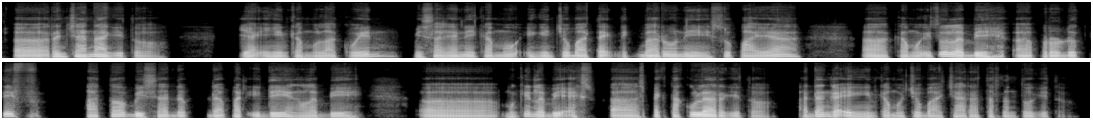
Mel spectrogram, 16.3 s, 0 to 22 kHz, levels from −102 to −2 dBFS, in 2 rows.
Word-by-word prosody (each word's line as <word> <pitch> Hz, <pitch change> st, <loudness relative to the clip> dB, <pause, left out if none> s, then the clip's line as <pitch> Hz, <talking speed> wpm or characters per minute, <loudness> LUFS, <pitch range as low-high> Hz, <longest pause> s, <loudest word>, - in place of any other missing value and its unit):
eee, 105 Hz, 0 st, +3 dB
rencana 115 Hz, 0 st, +3 dB
gitu, 85 Hz, -2 st, -6 dB, 0.5 s
yang 100 Hz, -1 st, 0 dB
ingin 100 Hz, 0 st, -2 dB
kamu 95 Hz, 0 st, -3 dB
lakuin? 120 Hz, +10 st, -2 dB
Misalnya 100 Hz, +1 st, -1 dB
nih, 110 Hz, -3 st, 0 dB
kamu 110 Hz, +4 st, -2 dB
ingin 100 Hz, -2 st, -3 dB
coba 95 Hz, -1 st, +2 dB
teknik 105 Hz, +2 st, -3 dB
baru 110 Hz, +1 st, +2 dB
nih, 110 Hz, -5 st, 0 dB
supaya, 95 Hz, +8 st, -1 dB, 0.4 s
eee, 95 Hz, -2 st, 0 dB
kamu 105 Hz, +1 st, 0 dB
itu -, -, -3 dB
lebih, 105 Hz, +1 st, +4 dB
eee, 100 Hz, -3 st, -1 dB
produktif, 105 Hz, +7 st, 0 dB, 0.3 s
atau 130 Hz, +5 st, +1 dB
bisa 110 Hz, -2 st, +1 dB
dap 105 Hz, 0 st, -2 dB
dapat 105 Hz, +1 st, -1 dB
ide 115 Hz, +5 st, +2 dB
yang 95 Hz, -, -3 dB
lebih, 90 Hz, 0 st, -1 dB, 0.4 s
eee, 90 Hz, -2 st, +1 dB
mungkin 105 Hz, +5 st, -1 dB
lebih 105 Hz, -2 st, +3 dB
eks -, -, -5 dB
eee, 95 Hz, 0 st, +2 dB
spektakuler, 110 Hz, +4 st, +5 dB
gitu? 85 Hz, -2 st, -6 dB, 0.2 s
Ada -, -, -6 dB
nggak, 110 Hz, -4 st, +3 dB
yang 100 Hz, -1 st, +4 dB
ingin 90 Hz, -, -10 dB
kamu 90 Hz, -1 st, -2 dB
coba, 85 Hz, -3 st, -1 dB
cara 90 Hz, 0 st, -3 dB
tertentu, 85 Hz, -1 st, -4 dB
gitu? 80 Hz, +9 st, -11 dB
100 Hz, 165 wpm, -24 LUFS, 90-110 Hz, 0.5 s, spektakuler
